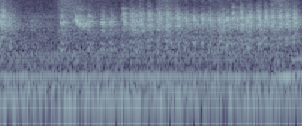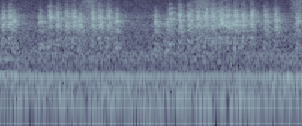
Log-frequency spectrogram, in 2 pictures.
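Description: Birds giving repeated harsh, high-pitched scolding calls, the alarm calls of birds mobbing a cat.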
